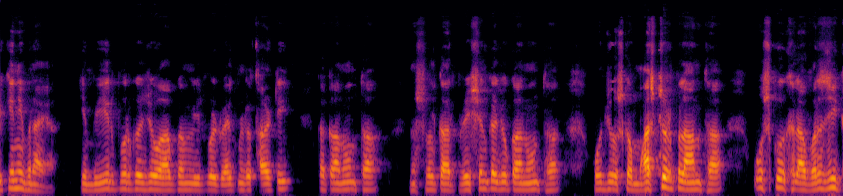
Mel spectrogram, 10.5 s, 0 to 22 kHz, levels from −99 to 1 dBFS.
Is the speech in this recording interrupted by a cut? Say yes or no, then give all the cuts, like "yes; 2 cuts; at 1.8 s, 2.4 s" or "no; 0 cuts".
no; 0 cuts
